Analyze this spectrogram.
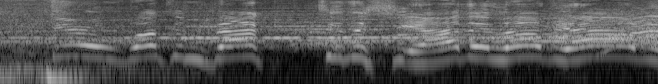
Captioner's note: cheers and applause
